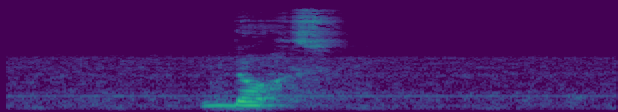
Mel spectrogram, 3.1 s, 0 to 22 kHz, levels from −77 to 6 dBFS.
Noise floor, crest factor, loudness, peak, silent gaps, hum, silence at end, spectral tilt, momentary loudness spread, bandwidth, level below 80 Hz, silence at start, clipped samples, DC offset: -54 dBFS; 22 dB; -30 LUFS; -14 dBFS; none; none; 0.15 s; -3 dB/octave; 26 LU; 16.5 kHz; -80 dBFS; 0.15 s; under 0.1%; under 0.1%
